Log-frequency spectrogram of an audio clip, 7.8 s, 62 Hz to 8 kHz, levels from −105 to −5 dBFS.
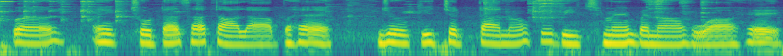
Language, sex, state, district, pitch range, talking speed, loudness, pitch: Hindi, male, Madhya Pradesh, Dhar, 170-205 Hz, 115 wpm, -14 LUFS, 190 Hz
